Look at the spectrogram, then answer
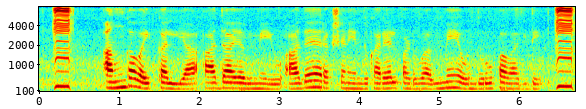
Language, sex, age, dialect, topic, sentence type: Kannada, female, 46-50, Coastal/Dakshin, banking, statement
